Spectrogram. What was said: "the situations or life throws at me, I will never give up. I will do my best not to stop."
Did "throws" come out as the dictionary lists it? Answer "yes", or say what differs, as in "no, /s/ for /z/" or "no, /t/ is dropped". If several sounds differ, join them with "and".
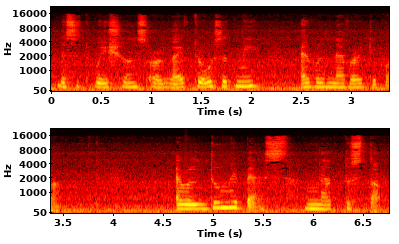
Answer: no, /t/ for /θ/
